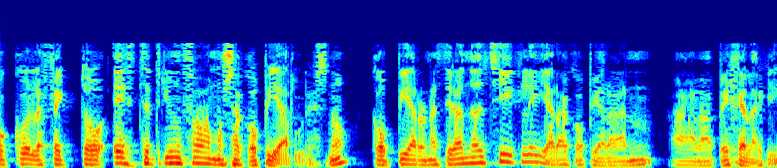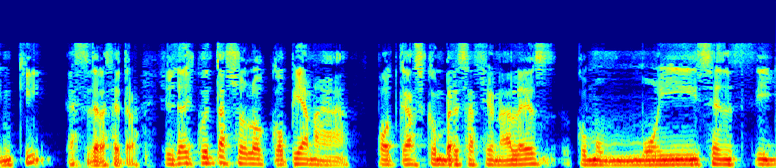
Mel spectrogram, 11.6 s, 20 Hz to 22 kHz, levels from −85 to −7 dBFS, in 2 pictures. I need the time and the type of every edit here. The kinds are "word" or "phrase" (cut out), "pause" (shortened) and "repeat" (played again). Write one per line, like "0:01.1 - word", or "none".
0:08.6 - pause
